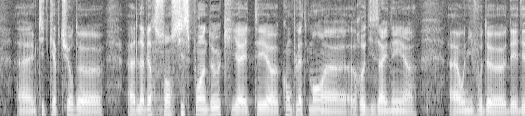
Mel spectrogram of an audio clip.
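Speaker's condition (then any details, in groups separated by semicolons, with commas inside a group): No condition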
